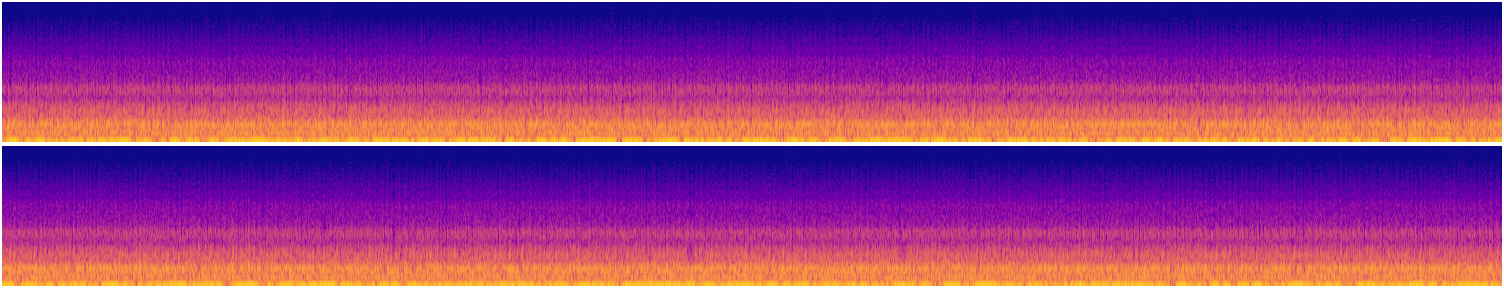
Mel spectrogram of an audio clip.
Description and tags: Res LowDrone
Part of assortment of sounds made with my modular synth and effects.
